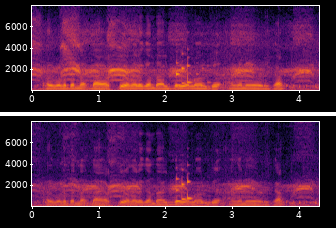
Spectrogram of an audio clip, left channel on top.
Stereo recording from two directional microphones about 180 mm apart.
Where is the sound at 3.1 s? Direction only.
10° left (ahead or behind).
